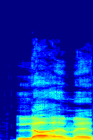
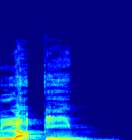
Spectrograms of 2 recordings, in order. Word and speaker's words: La Eme: به اسم لائمه L A E M E معنیش میشه حرف ام. ام به اسپانیولی میشه M لائمه تلفظ اسپانیولیشه یا بهش میگن لایم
